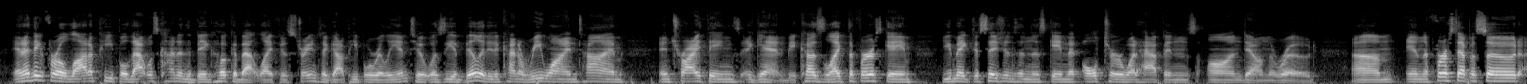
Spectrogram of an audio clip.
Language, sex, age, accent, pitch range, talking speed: English, male, 30-49, American, 110-135 Hz, 240 wpm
